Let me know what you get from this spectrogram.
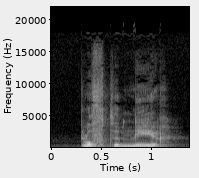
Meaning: inflection of neerploffen: 1. plural past indicative 2. plural past subjunctive
- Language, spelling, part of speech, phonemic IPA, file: Dutch, ploften neer, verb, /ˈplɔftə(n) ˈner/, Nl-ploften neer.ogg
